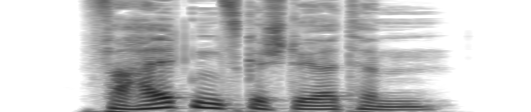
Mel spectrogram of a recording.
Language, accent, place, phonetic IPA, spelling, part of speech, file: German, Germany, Berlin, [fɛɐ̯ˈhaltn̩sɡəˌʃtøːɐ̯təm], verhaltensgestörtem, adjective, De-verhaltensgestörtem.ogg
- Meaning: strong dative masculine/neuter singular of verhaltensgestört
